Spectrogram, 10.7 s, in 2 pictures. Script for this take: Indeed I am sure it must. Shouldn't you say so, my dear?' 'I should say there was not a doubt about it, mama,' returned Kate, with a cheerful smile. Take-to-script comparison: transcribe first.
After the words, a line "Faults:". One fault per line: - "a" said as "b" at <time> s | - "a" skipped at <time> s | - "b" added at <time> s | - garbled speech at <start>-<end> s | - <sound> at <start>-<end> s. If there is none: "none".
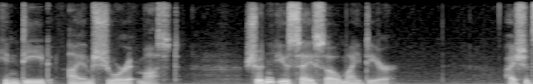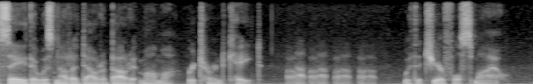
Indeed I am sure it must. Shouldn't you say so, my dear?' 'I should say there was not a doubt about it, mama,' returned Kate, with a cheerful smile.
Faults:
- laugh at 8.2-9.1 s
